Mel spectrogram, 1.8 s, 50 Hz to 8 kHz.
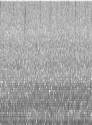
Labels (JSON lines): {"label": "anthrophony, boat engine", "recorder": "SoundTrap 300"}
